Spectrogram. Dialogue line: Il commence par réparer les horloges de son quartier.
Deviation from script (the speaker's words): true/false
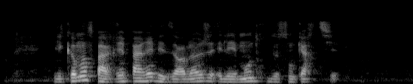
true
